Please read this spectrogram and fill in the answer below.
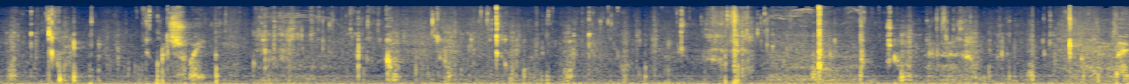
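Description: A person chewing soft, juicy rambutan fruit flesh, with irregular mouth clicks and smacks.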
